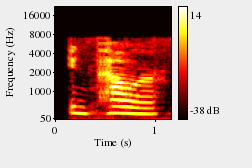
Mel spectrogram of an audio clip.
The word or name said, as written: impower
